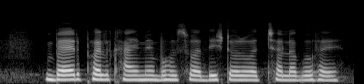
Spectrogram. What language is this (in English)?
Magahi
